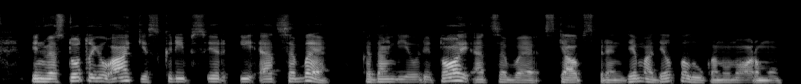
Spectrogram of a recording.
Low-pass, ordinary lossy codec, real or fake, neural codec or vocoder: 10.8 kHz; MP3, 64 kbps; real; none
